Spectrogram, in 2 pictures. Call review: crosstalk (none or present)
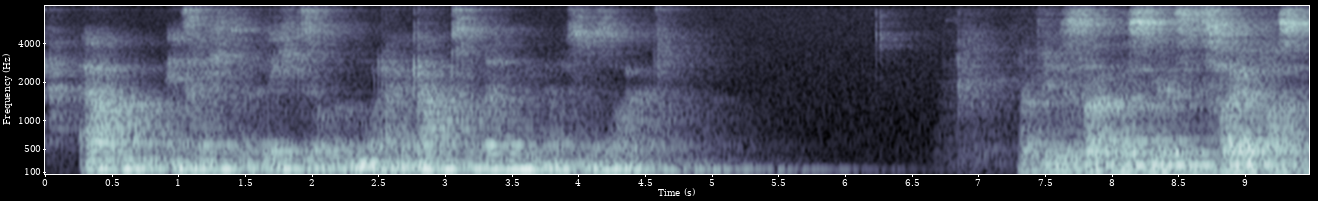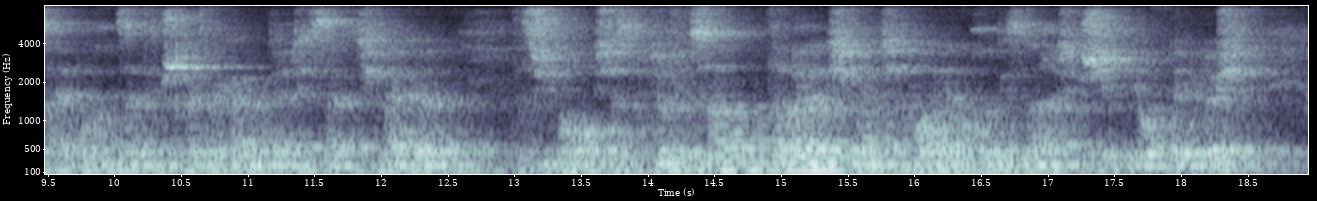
none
